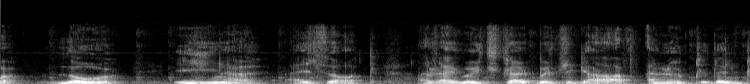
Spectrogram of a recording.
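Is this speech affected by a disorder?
Yes: cerebral palsy; from birth.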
